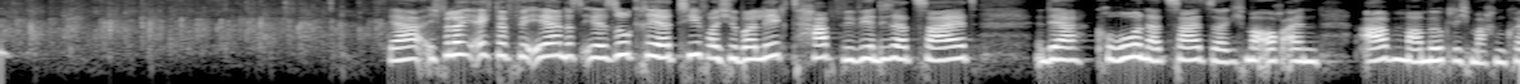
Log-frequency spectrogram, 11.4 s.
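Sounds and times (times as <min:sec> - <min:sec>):
audience clapping: 0:00.0 - 0:03.3
speech: 0:02.9 - 0:11.4.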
